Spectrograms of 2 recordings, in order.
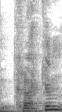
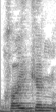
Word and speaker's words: Kraken: is then through is called the Kraken or Kraken or crack in depending on how you want to pronounce it and call it basically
